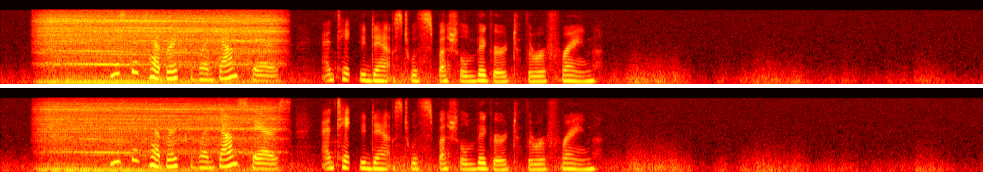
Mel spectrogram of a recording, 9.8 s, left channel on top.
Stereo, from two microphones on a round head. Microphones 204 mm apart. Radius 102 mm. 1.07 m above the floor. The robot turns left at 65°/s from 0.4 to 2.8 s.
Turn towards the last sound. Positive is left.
turn(degrees=20)  # may be behind; listen again after turning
